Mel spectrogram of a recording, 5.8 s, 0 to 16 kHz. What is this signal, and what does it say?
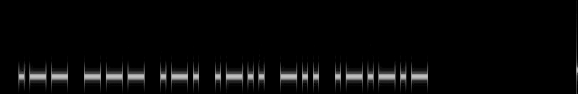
Morse code, heard as a keyed tone, about 22 wpm, 700 Hz. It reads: WORLD.
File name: practice / 22wpm / Sentences with 3-Word Phrases - 22wpm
